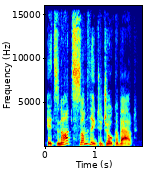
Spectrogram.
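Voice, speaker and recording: A woman's voice: fairly low pitch, big pitch swings, normal speed, soft background music, voice pushed down. A woman voicing an anxious, pushy middle-aged mother in a dramatized story narration, sounding frantic and guilt-tripping.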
